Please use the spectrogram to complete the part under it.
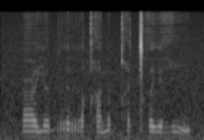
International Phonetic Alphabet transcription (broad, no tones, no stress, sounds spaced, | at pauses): ʕ ø j ø b r ə r ø qʰ ɐ n o b qʰ i ǀʰ ə lʲ ɐ ɦ i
